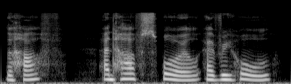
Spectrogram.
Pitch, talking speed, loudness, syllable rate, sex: 220 Hz, 145 wpm, -16 LUFS, 4.5 syllables/s, female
